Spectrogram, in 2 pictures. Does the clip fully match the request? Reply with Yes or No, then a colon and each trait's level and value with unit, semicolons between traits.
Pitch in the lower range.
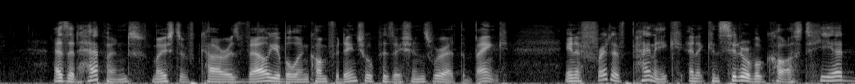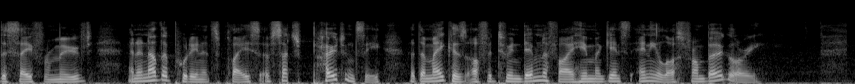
Yes: low, 130 Hz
